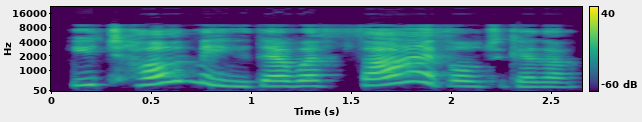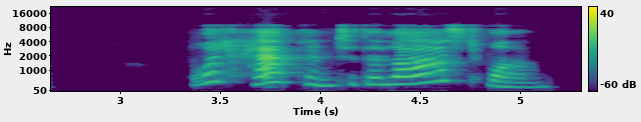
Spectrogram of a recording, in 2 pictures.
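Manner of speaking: hint of a child pestering his grandmother; young boy. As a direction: ask it as a curious seven-year-old. Narrator voices the young boy.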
